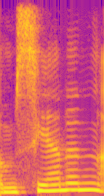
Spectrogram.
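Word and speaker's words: Seanan: And I am now reading Siannon, I think that's how it's pronounced, Siannon McGuire's book, Adrift in Currents Clean and Clear.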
